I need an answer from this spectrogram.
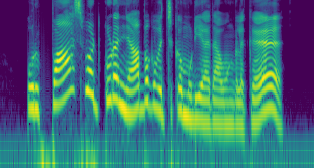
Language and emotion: Tamil, angry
